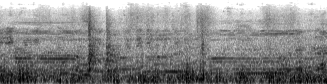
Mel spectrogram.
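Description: Several men's voices chanting mantras together in a continuous, dense drone over a low rumble, with a few brief sharp clicks about a second in and again midway.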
